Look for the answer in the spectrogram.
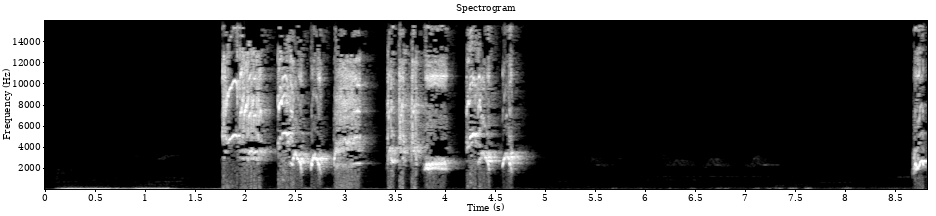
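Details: Harsh, scratchy chirps from an Orange-headed thrush, a lure sound for training cage birds in ngeriwik and ngeplong style, given in several grouped bursts, then quiet with a low hum at the start.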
